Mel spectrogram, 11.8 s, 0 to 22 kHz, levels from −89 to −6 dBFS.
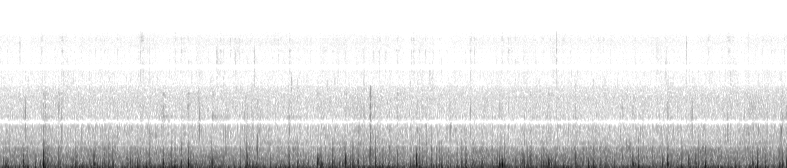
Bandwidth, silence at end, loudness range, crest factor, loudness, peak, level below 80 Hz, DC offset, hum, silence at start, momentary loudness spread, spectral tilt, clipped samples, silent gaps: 2.8 kHz; 0 s; 2 LU; 26 dB; -34 LUFS; -4 dBFS; -32 dBFS; under 0.1%; none; 0 s; 9 LU; -10 dB/octave; under 0.1%; none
